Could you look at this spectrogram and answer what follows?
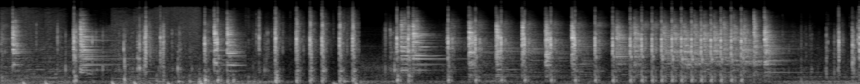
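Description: Gas blowback airsoft rifle firing sharp shots and a fast burst in the middle, with music playing underneath.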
